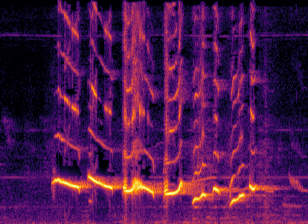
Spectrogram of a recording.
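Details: Lure song of an Oriental magpie-robin, played to set a quiet bird singing: a sustained whistle, then quick wavering slurs and short upward-sweeping notes, loud and clear.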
